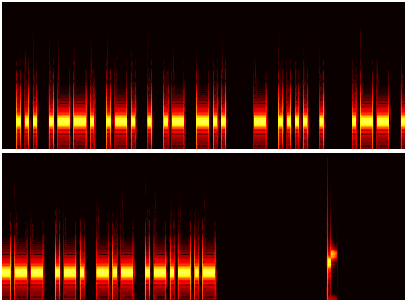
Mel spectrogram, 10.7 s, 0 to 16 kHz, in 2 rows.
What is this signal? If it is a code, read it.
Morse code, heard as a keyed tone, about 22 wpm, 700 Hz. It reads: SPREAD THE WORK.
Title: Sentences from Top 1400 Words 22wpm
